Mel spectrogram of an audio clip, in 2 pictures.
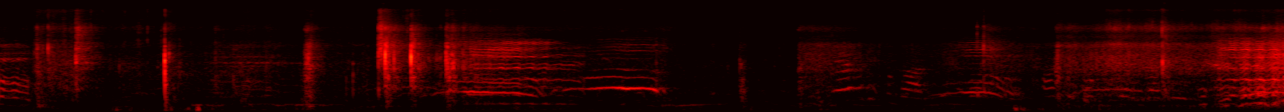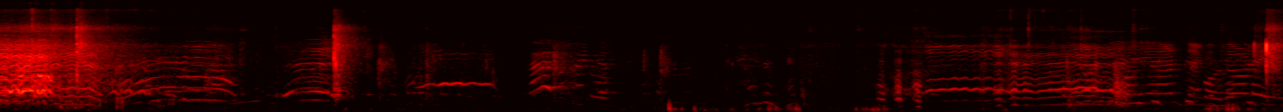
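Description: Goats bleat repeatedly in wavering, nasal cries, some high and drawn out, others short and abrupt.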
